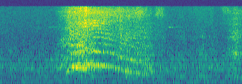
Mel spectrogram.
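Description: A faint, brief rasp of nylon tent fabric, under a second long, starting about half a second in, as the tent's door is pushed open and handled.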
